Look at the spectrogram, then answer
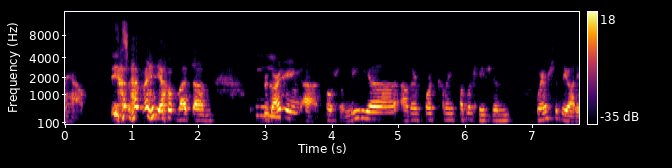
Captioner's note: laughs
